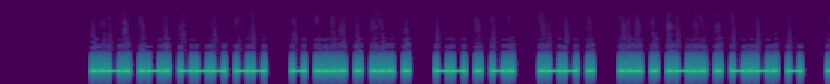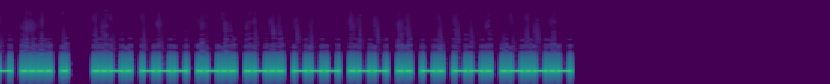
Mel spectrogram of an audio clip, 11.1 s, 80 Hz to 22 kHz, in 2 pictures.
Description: Morse code, heard as a keyed tone, about 44 wpm, 700 Hz. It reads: FROM THESE MEN WE SELECT THE FOLLOWING.
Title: Sentences from Top 1300 Words 45wpm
